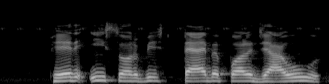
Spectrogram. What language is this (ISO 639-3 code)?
mai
